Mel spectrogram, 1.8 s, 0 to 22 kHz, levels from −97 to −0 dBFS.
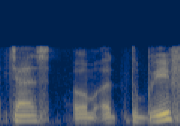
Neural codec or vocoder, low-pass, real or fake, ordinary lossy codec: codec, 16 kHz in and 24 kHz out, 1 kbps, XY-Tokenizer; 5.4 kHz; fake; none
